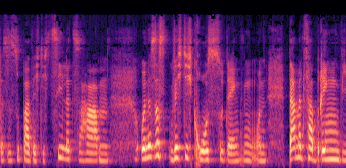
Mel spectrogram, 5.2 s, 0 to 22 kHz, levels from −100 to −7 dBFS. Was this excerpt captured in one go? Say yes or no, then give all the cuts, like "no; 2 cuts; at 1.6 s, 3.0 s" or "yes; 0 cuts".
yes; 0 cuts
